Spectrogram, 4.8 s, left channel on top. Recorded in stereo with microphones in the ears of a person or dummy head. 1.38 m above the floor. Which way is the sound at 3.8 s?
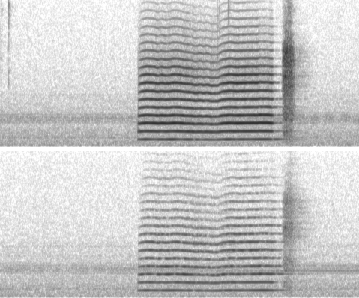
40° left (ahead or behind).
